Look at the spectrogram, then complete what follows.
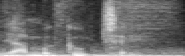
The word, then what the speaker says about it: Yamaguchi: Yamaguchi.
